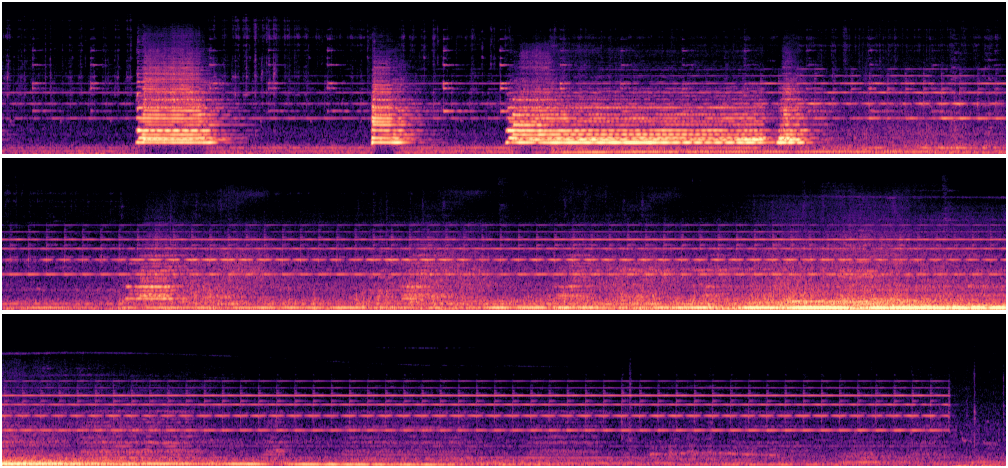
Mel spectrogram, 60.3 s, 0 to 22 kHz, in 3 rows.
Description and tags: An Amtrak crossing on a sunny afternoon in Santa Barbara (13.4.2016).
